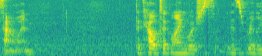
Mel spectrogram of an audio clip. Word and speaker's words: Samhain: the year samhain and it looks like sam hayne s-a-m-h-a-i-n but it's pronounced samwin the celtic language is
